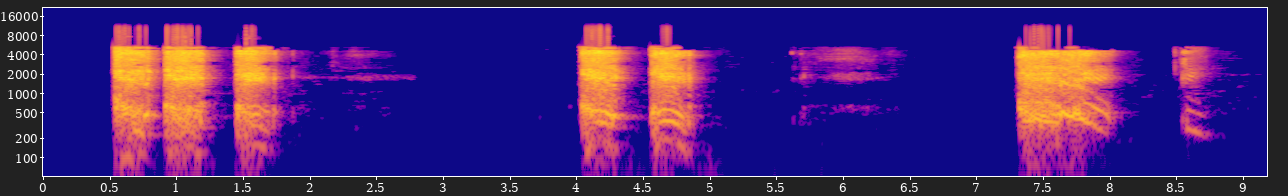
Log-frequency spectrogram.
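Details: Person with a really bad throat and stuffed nose, recorded on a webcam: about six harsh, deep barking coughs in three clusters, suggesting an irritated upper airway.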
